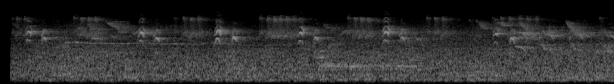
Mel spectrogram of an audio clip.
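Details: A solitary Ashy drongo on a residential terrace in Pune, Maharashtra, India, in February 2023, gives short, sharp high chirps about once a second over a steady hiss of background noise.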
